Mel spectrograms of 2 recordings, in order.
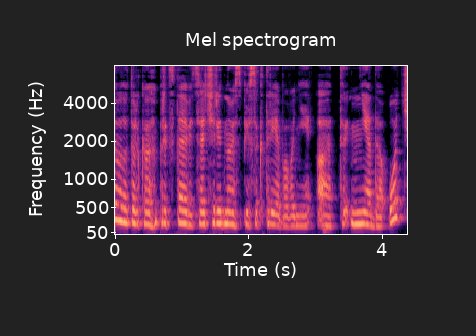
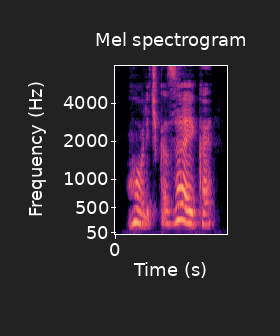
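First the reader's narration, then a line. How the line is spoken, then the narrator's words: Pleading. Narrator (Russian): взмолилась я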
